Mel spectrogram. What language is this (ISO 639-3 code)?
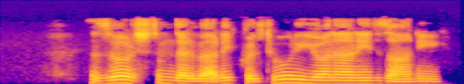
ckb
